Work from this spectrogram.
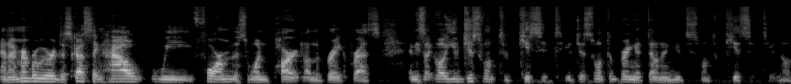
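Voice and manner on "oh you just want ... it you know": very quiet, murmured put-on French accent. Speaker retells what a brake-press worker said, imitating his French accent. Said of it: "had a great French French accent as well".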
